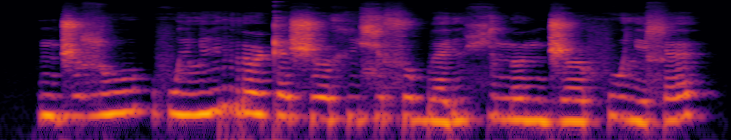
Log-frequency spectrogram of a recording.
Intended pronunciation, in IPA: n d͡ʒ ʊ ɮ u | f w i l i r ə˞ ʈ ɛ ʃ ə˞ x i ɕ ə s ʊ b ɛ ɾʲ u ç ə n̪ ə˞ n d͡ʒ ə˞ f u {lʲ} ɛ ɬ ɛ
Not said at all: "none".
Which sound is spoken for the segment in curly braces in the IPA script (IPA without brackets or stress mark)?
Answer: lʲ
